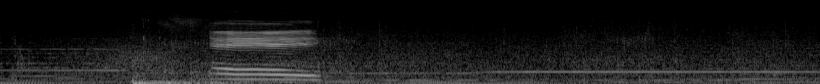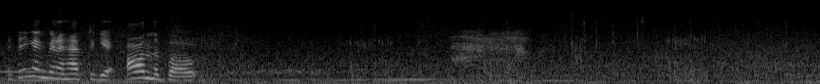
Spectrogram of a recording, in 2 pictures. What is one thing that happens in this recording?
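Waves lap against a small wooden boat.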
